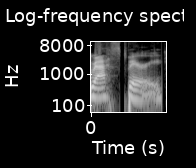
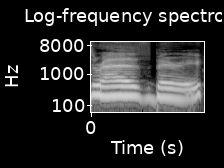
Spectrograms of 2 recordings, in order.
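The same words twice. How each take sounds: First: The P sound in the middle is pronounced. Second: The P sound in the middle is silent. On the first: "So it should it's really raspberry" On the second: "you don't pronounce the P in raspberry"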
